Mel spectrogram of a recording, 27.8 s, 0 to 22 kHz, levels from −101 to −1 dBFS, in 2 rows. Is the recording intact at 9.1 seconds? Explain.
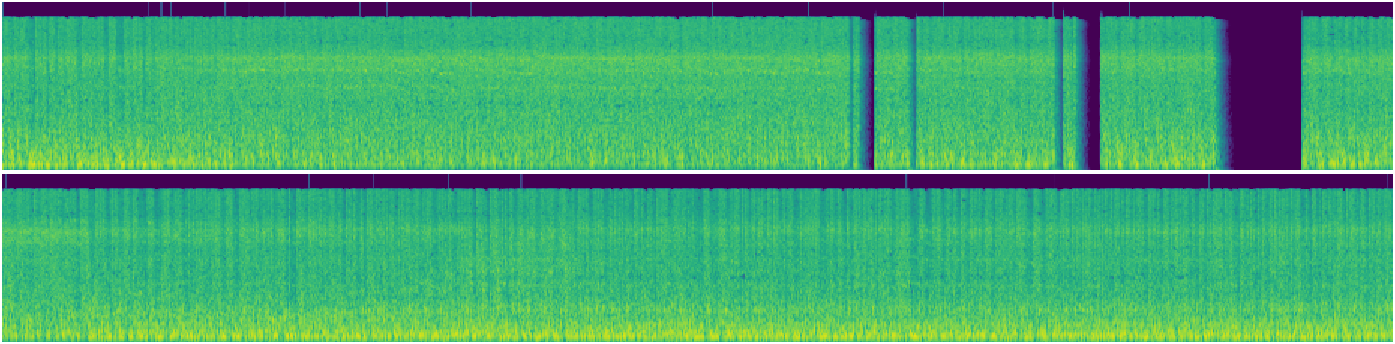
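No. From 9.05 to 9.15 s a sound is held about 76 ms too long, with a slight buzz or dip. This is a short stall from a late packet: the jitter buffer ran empty, so the last sound was stretched until the packet arrived, and nothing was lost.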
